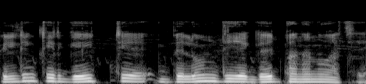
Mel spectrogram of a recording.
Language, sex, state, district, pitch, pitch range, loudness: Bengali, male, Assam, Hailakandi, 125 Hz, 120-135 Hz, -15 LUFS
